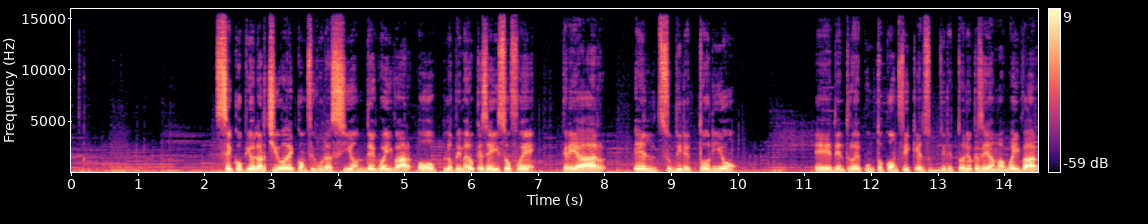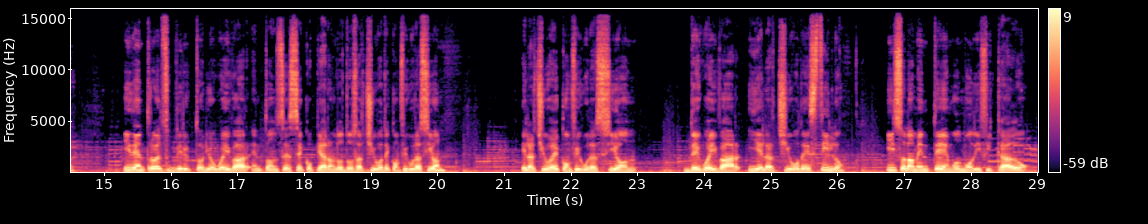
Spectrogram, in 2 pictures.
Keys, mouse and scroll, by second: 0.0-29.0 typing, 0.9-6.5 drag, 6.7-9.6 drag, 12.5-15.3 drag, 20.8-23.1 drag, 25.8 click, 28.6-29.0 drag.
